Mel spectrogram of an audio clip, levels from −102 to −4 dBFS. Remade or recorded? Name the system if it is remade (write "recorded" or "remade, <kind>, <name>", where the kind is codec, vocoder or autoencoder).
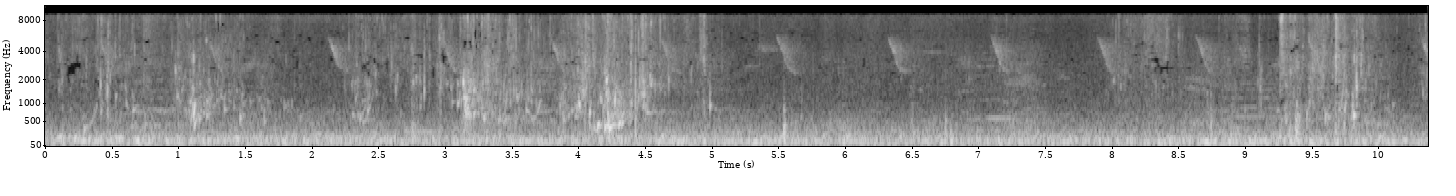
recorded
